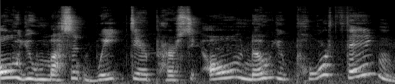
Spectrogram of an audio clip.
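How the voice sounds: In a put-on character voice, a female-sounding speaker talks very slowly at a high pitch for a woman.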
